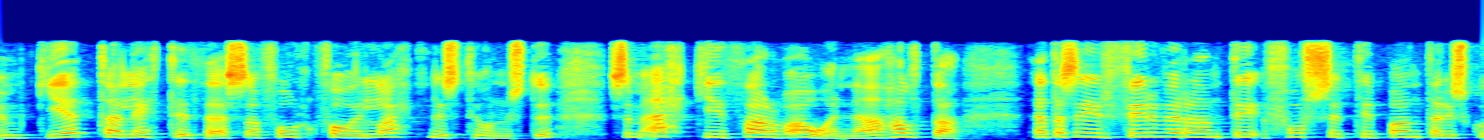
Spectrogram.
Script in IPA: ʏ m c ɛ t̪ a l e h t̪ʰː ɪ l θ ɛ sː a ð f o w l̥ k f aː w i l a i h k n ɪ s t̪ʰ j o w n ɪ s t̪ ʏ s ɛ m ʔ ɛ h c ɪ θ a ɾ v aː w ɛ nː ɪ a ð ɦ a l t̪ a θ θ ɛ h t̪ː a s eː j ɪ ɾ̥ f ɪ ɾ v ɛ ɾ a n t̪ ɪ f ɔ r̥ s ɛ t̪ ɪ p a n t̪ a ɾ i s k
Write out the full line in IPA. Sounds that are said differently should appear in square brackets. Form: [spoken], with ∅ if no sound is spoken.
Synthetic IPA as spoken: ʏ m c [ɛː] t̪ a l e h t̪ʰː ɪ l θ ɛ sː a ð f o w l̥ k f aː w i l a [j] h k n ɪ s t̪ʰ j o w n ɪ s t̪ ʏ s ɛ m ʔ ɛ h c ɪ θ a ɾ v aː w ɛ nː ɪ a ð ɦ a l t̪ a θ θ ɛ h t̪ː a s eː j ɪ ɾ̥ f ɪ ɾ v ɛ ɾ a n t̪ ɪ f ɔ r̥ s ɛ t̪ ɪ p a n t̪ a ɾ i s k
